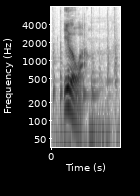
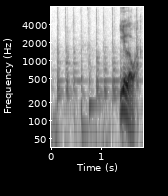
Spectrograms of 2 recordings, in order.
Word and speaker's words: Eloah: And that word is Eloah. Eloah. Can you say that? Eloah. Eloah. E-L-O-A-H. Now, the Hebrew way to spell that is different, but that's how it's translated in English.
